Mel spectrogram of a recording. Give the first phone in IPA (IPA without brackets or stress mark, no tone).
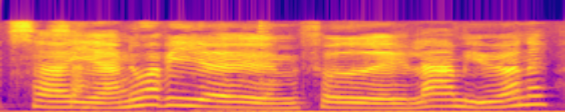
s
